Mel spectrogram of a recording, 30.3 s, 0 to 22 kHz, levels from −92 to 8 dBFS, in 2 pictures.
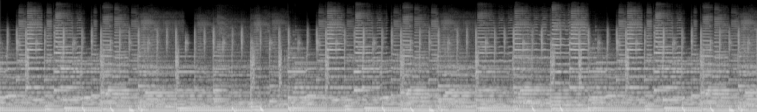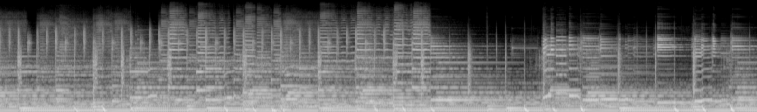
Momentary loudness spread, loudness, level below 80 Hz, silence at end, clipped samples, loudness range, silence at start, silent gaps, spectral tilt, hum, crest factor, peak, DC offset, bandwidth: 3 LU; -12 LUFS; -18 dBFS; 0 s; under 0.1%; 1 LU; 0 s; none; -5 dB/octave; none; 12 dB; 0 dBFS; 3%; 15 kHz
